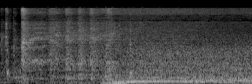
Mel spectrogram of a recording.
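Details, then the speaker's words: Brief quick crank that catches almost at once into a smooth idle on a 2007 Chevy Trailblazer 4.2 after a weak battery was replaced. Normal engine cranking. "a lot quicker crystal start time there so that's good"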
